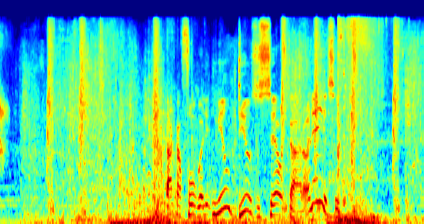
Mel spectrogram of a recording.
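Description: Magic spells whoosh and crackle in a battle.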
